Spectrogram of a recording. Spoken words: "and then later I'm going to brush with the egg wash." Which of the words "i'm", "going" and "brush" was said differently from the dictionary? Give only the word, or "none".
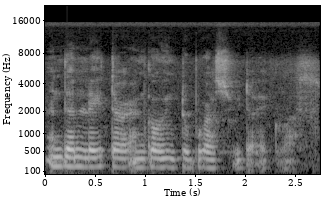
brush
